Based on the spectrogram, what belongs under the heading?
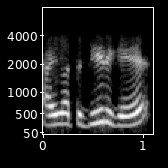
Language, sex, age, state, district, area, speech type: Kannada, female, 60+, Karnataka, Udupi, rural, conversation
